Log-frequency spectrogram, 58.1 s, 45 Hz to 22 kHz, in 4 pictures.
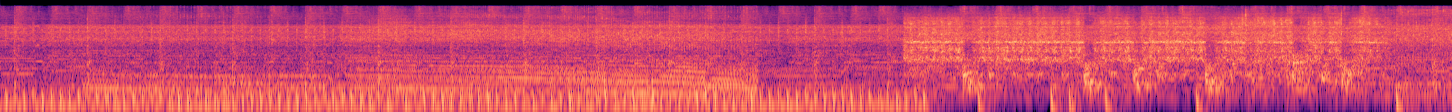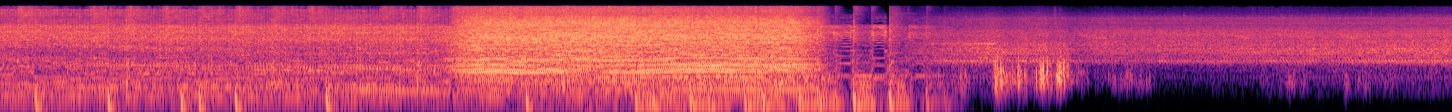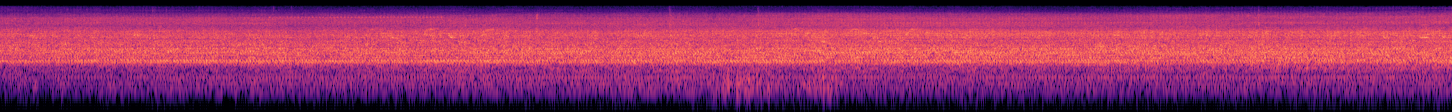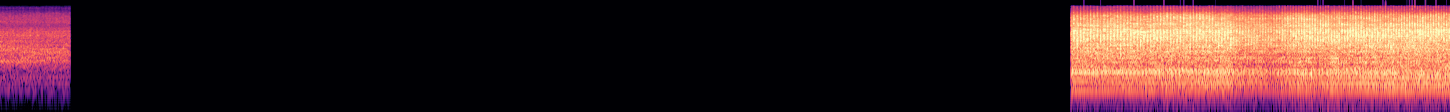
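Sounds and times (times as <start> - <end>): tractor engines under load: 0.0 - 22.8, 54.3 - 58.0
engines idling: 0.0 - 22.9, 30.3 - 44.2
music: 0.0 - 24.1.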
